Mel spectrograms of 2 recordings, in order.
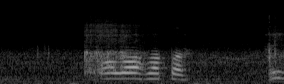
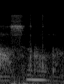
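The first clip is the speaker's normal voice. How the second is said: frustrated groan; 8 dB quieter than usual. Real, not acted. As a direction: groan at failing yet again. Tekrar tekrar ölüp sinirleniyor. (uzun, bıkkın inleme)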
